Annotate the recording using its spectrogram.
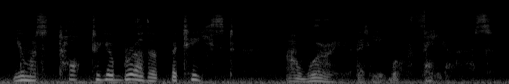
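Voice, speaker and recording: A whispered, put-on character voice at a moderate pace, over clear background noise. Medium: video game. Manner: solemn, conspiratorial.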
